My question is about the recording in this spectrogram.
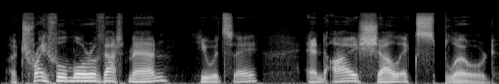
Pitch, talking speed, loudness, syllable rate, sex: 125 Hz, 155 wpm, -15 LUFS, 3.8 syllables/s, male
